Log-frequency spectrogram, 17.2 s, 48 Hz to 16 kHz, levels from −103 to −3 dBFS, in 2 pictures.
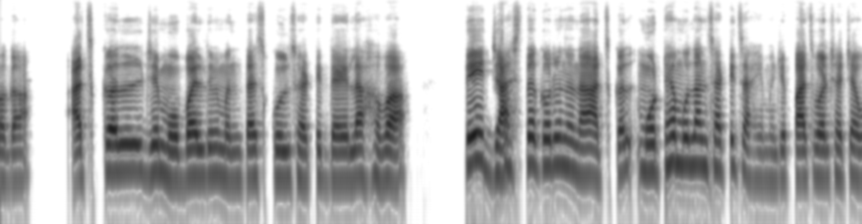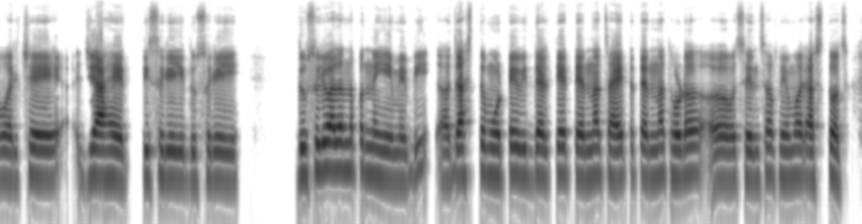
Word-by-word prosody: बघा 150 Hz, 0 st, -3 dB, 0.5 s
आजकाल 190 Hz, 0 st, +3 dB, 0.3 s
जे 185 Hz, -, 0 dB
मोबाईल 165 Hz, -1 st, +2 dB
तुम्ही 175 Hz, 0 st, -6 dB
म्हणताय 160 Hz, 0 st, -2 dB
स्कूलसाठी 160 Hz, -1 st, -5 dB
द्यायला 155 Hz, +1 st, +1 dB
हवा, 155 Hz, -3 st, +3 dB, 0.6 s
ते 245 Hz, +3 st, +9 dB
जास्त 175 Hz, +6 st, +3 dB
करून 215 Hz, 0 st, 0 dB
ना 170 Hz, -, +2 dB
आजकाल 180 Hz, +4 st, -1 dB
मोठ्या 195 Hz, +4 st, +1 dB
मुलांसाठीच 215 Hz, -2 st, -1 dB
आहे. 155 Hz, -1 st, -4 dB
म्हणजे 150 Hz, +1 st, -9 dB
5 160 Hz, +1 st, +5 dB
वर्षाच्या 165 Hz, 0 st, -1 dB
वरचे 160 Hz, +1 st, -1 dB, 0.3 s
जे 170 Hz, +1 st, +1 dB
आहेत 160 Hz, -2 st, +5 dB, 0.2 s
3री-2री. 155 Hz, -1 st, -5 dB, 0.6 s
2री 175 Hz, +3 st, -1 dB
वाल्यांना 200 Hz, -1 st, +4 dB
पण 195 Hz, -1 st, -6 dB
नाहीये 165 Hz, -3 st, -2 dB
मे 150 Hz, 0 st, -5 dB
बी -, -, -6 dB, 0.3 s
जास्त 170 Hz, +2 st, +2 dB
मोठे 170 Hz, +1 st, -1 dB
विद्यार्थी 170 Hz, 0 st, -1 dB
आहेत 175 Hz, -, +2 dB
त्यांनाच 165 Hz, +1 st, 0 dB
आहे. 160 Hz, 0 st, +5 dB
तर -, -, -7 dB
त्यांना 165 Hz, 0 st, 0 dB
थोडं 165 Hz, -2 st, -1 dB
सेन्स 155 Hz, 0 st, -4 dB
ऑफ 175 Hz, -1 st, -4 dB
ह्युमर 165 Hz, +1 st, -3 dB
असतोच. 155 Hz, -, -3 dB
165 Hz, 150 wpm, -25 LUFS, 155-175 Hz, 0.6 s, ते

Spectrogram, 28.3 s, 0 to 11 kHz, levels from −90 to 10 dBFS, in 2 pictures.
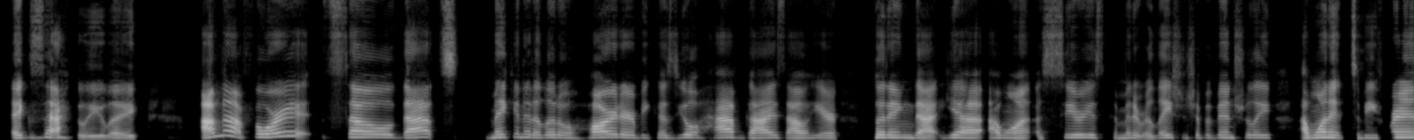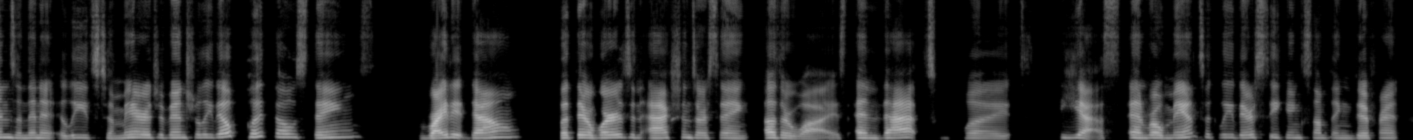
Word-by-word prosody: Exactly, 210 Hz, -4 st, 0 dB
like, 185 Hz, 0 st, -5 dB, 0.6 s
I'm 350 Hz, -, +10 dB
not 375 Hz, -3 st, +2 dB
for 260 Hz, +3 st, +4 dB
it. 360 Hz, +9 st, -2 dB, 0.2 s
So 245 Hz, -2 st, +1 dB
that's 235 Hz, +4 st, +2 dB, 0.3 s
making 235 Hz, +3 st, -4 dB
it 240 Hz, -1 st, -6 dB
a 215 Hz, -, -4 dB
little 215 Hz, -2 st, -6 dB
harder 225 Hz, 0 st, +3 dB
because 205 Hz, -1 st, -13 dB
you'll 220 Hz, -1 st, -5 dB
have 220 Hz, +1 st, +1 dB
guys 205 Hz, +2 st, +1 dB
out 190 Hz, 0 st, -1 dB
here 190 Hz, -2 st, -6 dB, 0.4 s
putting 225 Hz, -2 st, -1 dB
that, 185 Hz, -1 st, +3 dB
yeah, 210 Hz, -1 st, +1 dB
I 200 Hz, +1 st, -1 dB
want 195 Hz, -3 st, -2 dB
a 180 Hz, -, -15 dB
serious 225 Hz, +3 st, -6 dB
committed 195 Hz, +1 st, -8 dB
relationship 205 Hz, +2 st, -8 dB
eventually. 215 Hz, +1 st, -7 dB, 0.3 s
I 195 Hz, -, +4 dB
want 225 Hz, +3 st, +3 dB
it 210 Hz, -3 st, -1 dB
to 200 Hz, -, -12 dB
be 200 Hz, 0 st, -7 dB
friends 230 Hz, 0 st, +2 dB
and 200 Hz, -1 st, -8 dB
then 205 Hz, 0 st, -3 dB
it 195 Hz, -1 st, -5 dB
it 185 Hz, -, -9 dB
leads 200 Hz, 0 st, -8 dB
to 185 Hz, -4 st, -10 dB
marriage 225 Hz, +3 st, 0 dB
eventually. 220 Hz, +1 st, -3 dB
They'll 280 Hz, +7 st, +4 dB
put 275 Hz, +4 st, 0 dB
those 260 Hz, -3 st, -4 dB
things, 250 Hz, +6 st, -2 dB, 0.5 s
write 190 Hz, +5 st, +8 dB
it 220 Hz, -3 st, 0 dB
down, 230 Hz, +7 st, +4 dB, 0.4 s
but 200 Hz, 0 st, +1 dB
their 220 Hz, -1 st, +5 dB
words 220 Hz, +3 st, +4 dB
and 215 Hz, -2 st, -10 dB
actions 210 Hz, +3 st, +3 dB
are 200 Hz, 0 st, -2 dB
saying 195 Hz, -2 st, -4 dB
otherwise. 185 Hz, -7 st, -1 dB
And 195 Hz, -2 st, 0 dB
that's 210 Hz, +3 st, +4 dB, 0.3 s
what 180 Hz, -2 st, -8 dB, 0.5 s
yes. 210 Hz, -3 st, -2 dB
And 210 Hz, -2 st, +1 dB
romantically, 230 Hz, +3 st, -1 dB
they're 215 Hz, +1 st, -3 dB
seeking 220 Hz, -2 st, -10 dB
something 195 Hz, -2 st, -10 dB
different 195 Hz, 0 st, -3 dB
215 Hz, 145 wpm, -25 LUFS, 200-230 Hz, 0.6 s, I'm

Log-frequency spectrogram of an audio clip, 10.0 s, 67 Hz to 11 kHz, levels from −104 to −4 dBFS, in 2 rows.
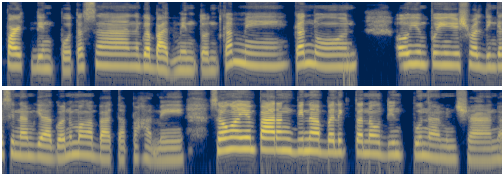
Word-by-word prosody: park 230 Hz, -2 st, +5 dB
din 205 Hz, -1 st, -6 dB
po 180 Hz, -2 st, -8 dB
tas 220 Hz, +1 st, -4 dB
na 235 Hz, -1 st, -1 dB
nagba-badminton 180 Hz, -5 st, -2 dB
kami 245 Hz, -2 st, -4 dB
gano'n. 230 Hz, -3 st, -1 dB, 0.5 s
Oh, 245 Hz, -, +2 dB
'yon 265 Hz, 0 st, -2 dB
po 255 Hz, -, -10 dB
yung 250 Hz, -1 st, +3 dB
usual 240 Hz, -1 st, +2 dB
din 220 Hz, +1 st, -8 dB
kasi 230 Hz, +1 st, -2 dB
namin 210 Hz, -2 st, -4 dB
gagawa 185 Hz, -1 st, -1 dB
nung 230 Hz, -, -7 dB
mga 215 Hz, -, -4 dB
bata 175 Hz, -3 st, -5 dB
pa 180 Hz, -, -15 dB
kami. 165 Hz, +1 st, -5 dB, 0.2 s
So, 290 Hz, +1 st, +3 dB
ngayon 310 Hz, 0 st, +7 dB
parang 295 Hz, -1 st, +8 dB
binabalik-tanaw 255 Hz, -3 st, +1 dB
din 225 Hz, +1 st, -8 dB
po 215 Hz, -, -6 dB
namin 185 Hz, -4 st, -7 dB
siya 160 Hz, -2 st, -2 dB
na -, -, -11 dB
230 Hz, 185 wpm, -23 LUFS, 195-255 Hz, 0.5 s, parang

